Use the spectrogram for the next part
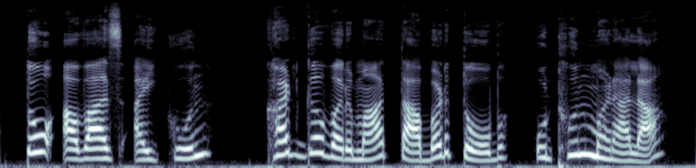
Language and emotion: Marathi, neutral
